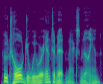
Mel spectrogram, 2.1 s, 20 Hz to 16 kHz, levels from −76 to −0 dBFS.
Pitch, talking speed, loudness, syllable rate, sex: 95 Hz, 200 wpm, -17 LUFS, 6.9 syllables/s, male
